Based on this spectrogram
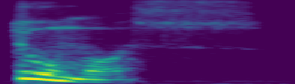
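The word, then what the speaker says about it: θυμός: Estas palabras son unas tumos. Se escribe T-H-U-M-O-S.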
